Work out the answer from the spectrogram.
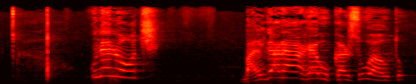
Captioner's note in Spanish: chasquea la lengua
